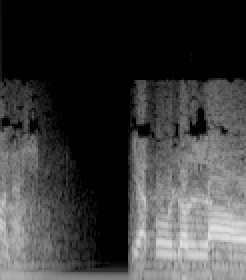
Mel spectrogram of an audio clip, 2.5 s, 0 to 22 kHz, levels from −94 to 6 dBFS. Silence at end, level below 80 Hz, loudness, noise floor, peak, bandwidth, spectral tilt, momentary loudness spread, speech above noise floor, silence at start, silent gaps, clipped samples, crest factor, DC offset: 0 s; -34 dBFS; -12 LUFS; -74 dBFS; -2 dBFS; 7.8 kHz; -7 dB/octave; 16 LU; 63 dB; 0 s; none; under 0.1%; 10 dB; under 0.1%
